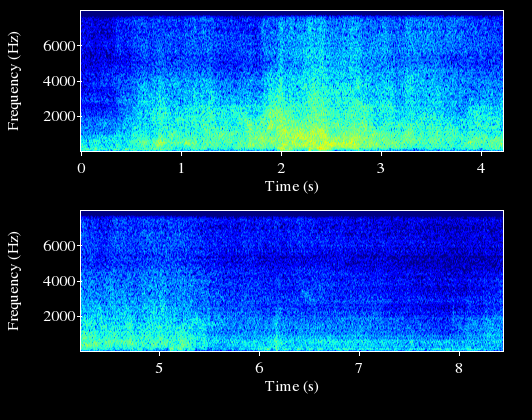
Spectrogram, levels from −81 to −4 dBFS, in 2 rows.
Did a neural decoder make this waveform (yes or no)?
yes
